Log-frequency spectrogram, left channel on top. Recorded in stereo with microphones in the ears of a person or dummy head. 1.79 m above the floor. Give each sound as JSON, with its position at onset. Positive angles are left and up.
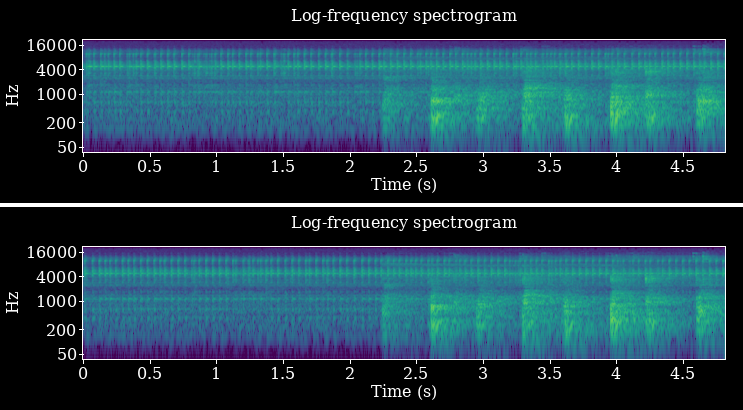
{"t": 2.2, "sound": "running footsteps", "side_deg": -40, "distance_m": 4.0}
